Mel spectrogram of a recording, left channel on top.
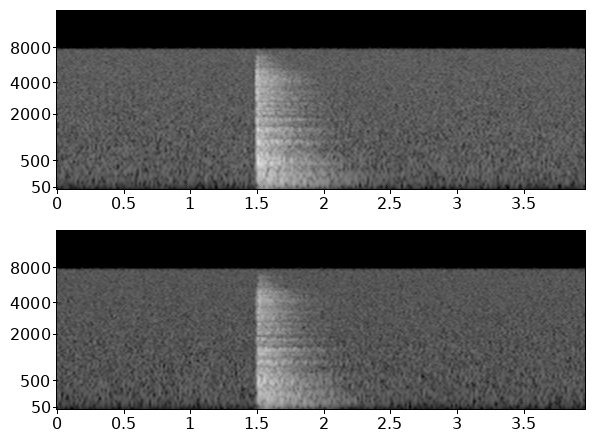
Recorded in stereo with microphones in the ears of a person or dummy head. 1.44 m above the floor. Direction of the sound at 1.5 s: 50° left (ahead or behind).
